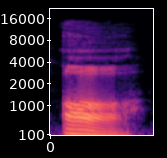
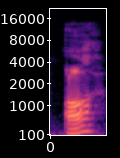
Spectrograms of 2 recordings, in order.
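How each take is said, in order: First: The vowel is held for longer. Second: The vowel is held only briefly. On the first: "a long A is" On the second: "a short A then is"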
